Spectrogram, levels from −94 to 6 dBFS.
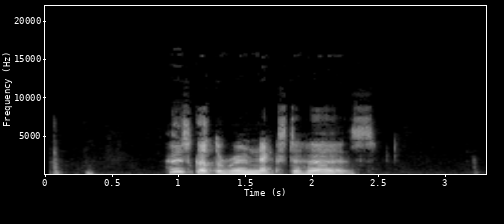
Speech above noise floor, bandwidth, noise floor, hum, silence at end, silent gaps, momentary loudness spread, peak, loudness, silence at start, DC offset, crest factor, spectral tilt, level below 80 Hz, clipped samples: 59 dB; 9.2 kHz; -77 dBFS; none; 0.85 s; none; 10 LU; -2 dBFS; -19 LUFS; 0.05 s; under 0.1%; 20 dB; -4 dB/octave; -68 dBFS; under 0.1%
